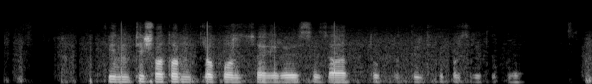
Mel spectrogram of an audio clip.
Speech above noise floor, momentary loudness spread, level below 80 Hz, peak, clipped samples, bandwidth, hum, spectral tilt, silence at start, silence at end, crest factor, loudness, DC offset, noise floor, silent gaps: 39 dB; 22 LU; -54 dBFS; -2 dBFS; under 0.1%; 7.8 kHz; none; -5.5 dB/octave; 0.2 s; 0 s; 20 dB; -19 LUFS; under 0.1%; -59 dBFS; none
